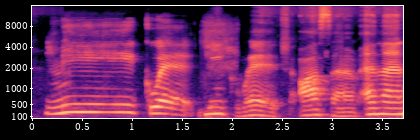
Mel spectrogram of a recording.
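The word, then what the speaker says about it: miigwech: how do you say thank you in anishinaabe meek witch meek witch thank you so much mikwich what a wonderful word i think everyone should try saying it me gwitch meek witch witch awesome and then how do i say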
